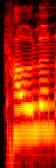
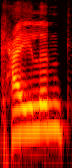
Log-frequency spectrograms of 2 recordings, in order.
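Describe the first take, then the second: First: The first syllable sounds like 'coll'. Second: The first syllable sounds like 'kale'. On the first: The speaker calls it wrong. "Is it colon" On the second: The speaker calls it right. "or Kalen?"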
